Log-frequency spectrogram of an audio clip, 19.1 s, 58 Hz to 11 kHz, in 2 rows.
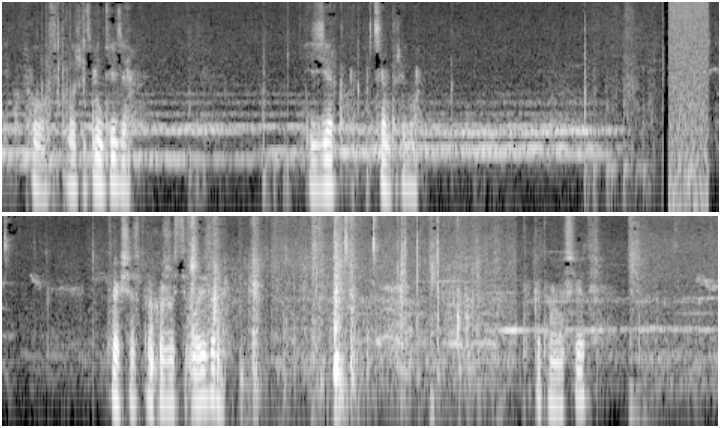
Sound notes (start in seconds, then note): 14.4 groan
